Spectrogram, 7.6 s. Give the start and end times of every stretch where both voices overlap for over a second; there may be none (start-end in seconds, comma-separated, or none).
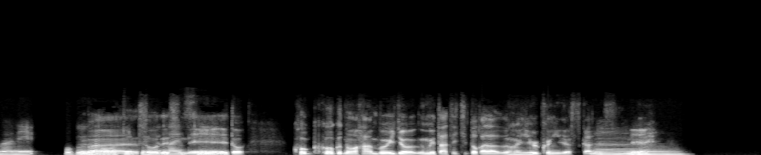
0.8-2.4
